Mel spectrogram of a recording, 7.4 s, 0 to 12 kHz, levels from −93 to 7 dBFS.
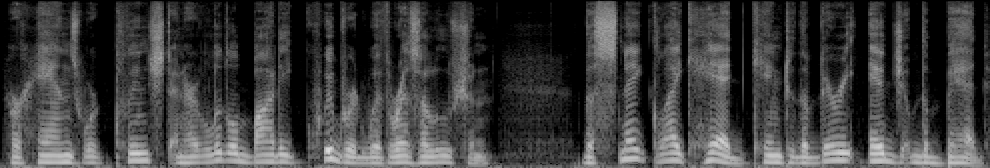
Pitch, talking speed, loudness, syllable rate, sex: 125 Hz, 185 wpm, -20 LUFS, 5.4 syllables/s, male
